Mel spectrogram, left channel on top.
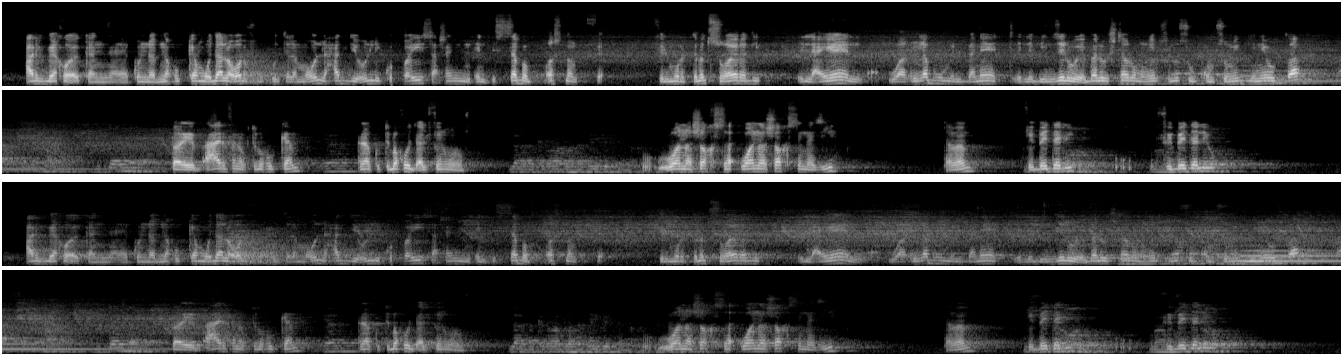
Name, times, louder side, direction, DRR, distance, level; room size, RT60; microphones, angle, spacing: voice 1, 0.2-5.8 6.5-7.6 7.9-13.0 15.1-16.4 16.9-18.0 19.8-21.8 22.8-23.1 23.6-24.1 25.0-25.5, left 9 dB, 85° left, 21 dB, 0.3 m, -22 dB
sound 1, 2.0-15.7, right 2 dB, 55° right, 3.4 m, -40 dB
voice 2, 11.1-14.9 16.6-16.8 18.5-20.2 23.6-24.3 24.9-25.5, equal, 20° right, -6 dB, 3.8 m, -36 dB
sound 2, 12.4-15.8, right 7 dB, 70° right, 1.1 m, -35 dB
15.5 x 13.5 x 3.7 m, 1.5 s
head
